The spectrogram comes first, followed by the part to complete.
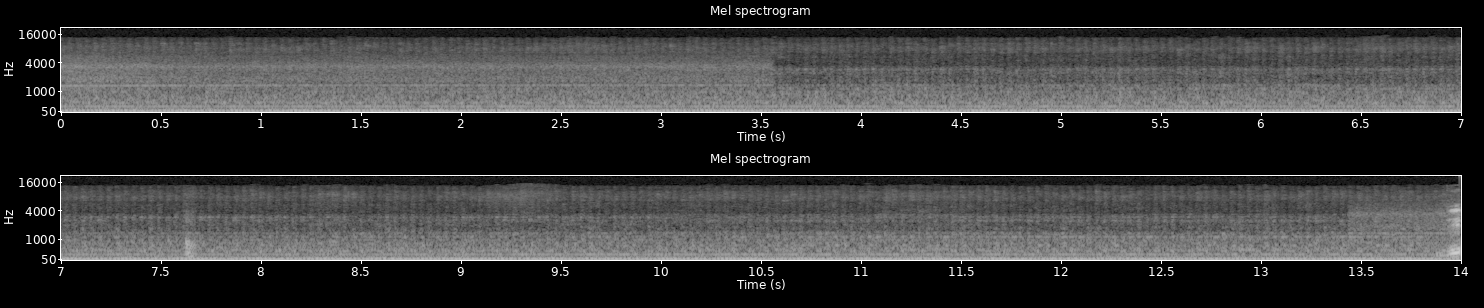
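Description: A tractor's diesel engine idling steadily with a low, even hum, heard from inside the cab. One small click sounds a little past halfway.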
